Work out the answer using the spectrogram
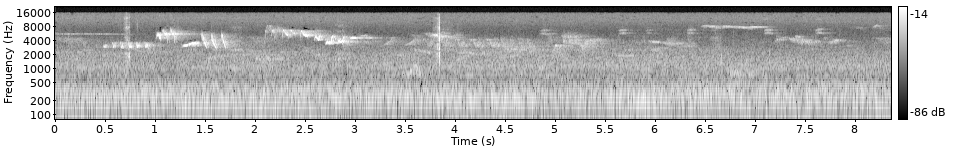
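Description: Songbirds singing outdoors: several quick trilled phrases, some stepping down in pitch, most of them in the first three seconds, over a steady low background rumble.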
